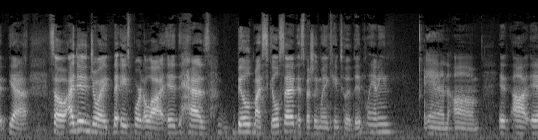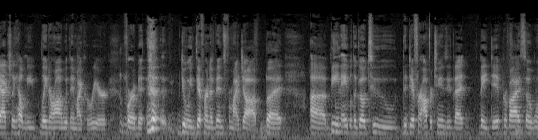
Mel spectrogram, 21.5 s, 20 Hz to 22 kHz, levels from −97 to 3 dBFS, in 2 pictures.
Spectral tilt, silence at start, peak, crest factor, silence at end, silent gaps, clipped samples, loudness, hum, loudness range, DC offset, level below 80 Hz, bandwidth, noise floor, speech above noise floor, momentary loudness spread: -2.5 dB/octave; 0 s; -4 dBFS; 24 dB; 0 s; none; under 0.1%; -27 LUFS; none; 8 LU; under 0.1%; -62 dBFS; 15.5 kHz; -47 dBFS; 19 dB; 15 LU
